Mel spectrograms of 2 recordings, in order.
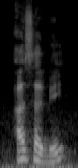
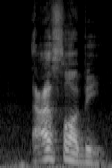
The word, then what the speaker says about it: عصبي: People will understand you if you say asabi, but the correct pronunciation is asabi.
